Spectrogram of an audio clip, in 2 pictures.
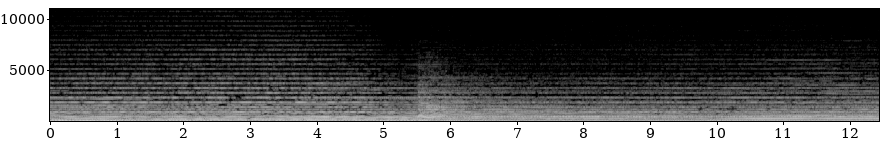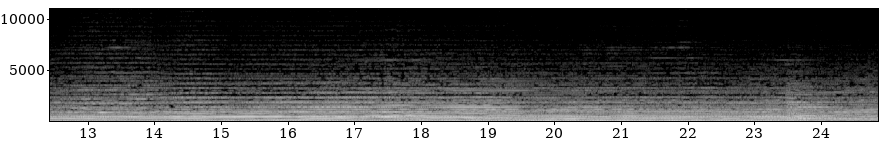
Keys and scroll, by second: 1.8 v, 3.2 i, 4.5 b, 9.9 e, 24.7 v.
